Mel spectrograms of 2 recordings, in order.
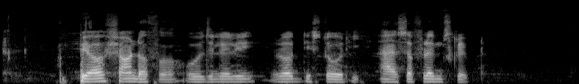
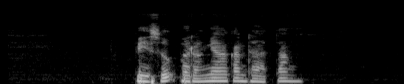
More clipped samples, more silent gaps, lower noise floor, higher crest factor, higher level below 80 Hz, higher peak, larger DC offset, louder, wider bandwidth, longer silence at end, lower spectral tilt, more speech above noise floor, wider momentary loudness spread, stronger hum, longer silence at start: neither; neither; about the same, -66 dBFS vs -68 dBFS; about the same, 20 dB vs 20 dB; second, -56 dBFS vs -46 dBFS; first, -2 dBFS vs -6 dBFS; neither; about the same, -22 LUFS vs -24 LUFS; about the same, 11.5 kHz vs 11.5 kHz; about the same, 1.1 s vs 1.05 s; second, -6 dB/octave vs -7.5 dB/octave; about the same, 44 dB vs 45 dB; first, 15 LU vs 7 LU; neither; second, 0.05 s vs 1.35 s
